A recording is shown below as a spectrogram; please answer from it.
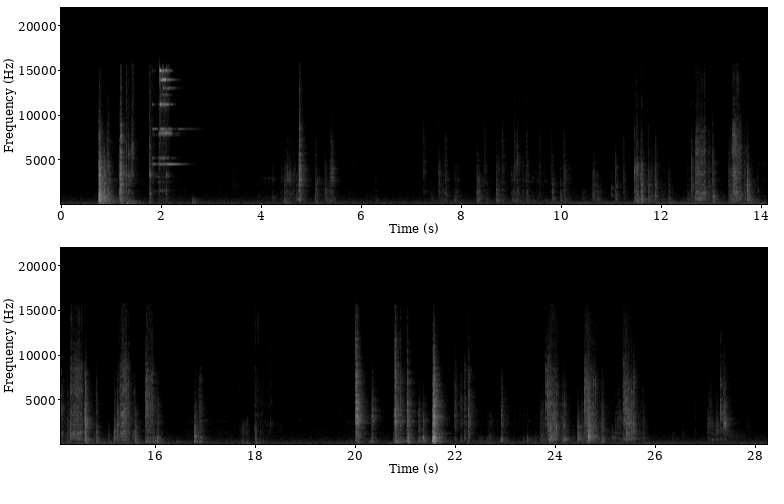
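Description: Socket ratchet clicking in short runs, with the metal clink of wrenches on the nuts and bolts, as the chipper shredder's outer housing is bolted up. The clicks come in scattered clusters, busiest in the middle and again later.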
